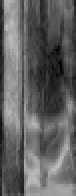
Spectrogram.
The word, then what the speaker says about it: Skarmory: If Pokemon were real, I found out last night that it's pronounced Skarmory, like an armory.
